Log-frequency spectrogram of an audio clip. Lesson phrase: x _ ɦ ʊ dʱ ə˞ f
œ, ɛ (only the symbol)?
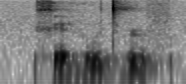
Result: ɛ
